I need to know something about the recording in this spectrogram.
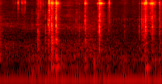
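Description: Plastic Lego pieces clicking and clattering under the fingers as a small part is fitted back into a Lego speeder model: a few short bursts of small clicks, the loudest about half a second in and near the end.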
